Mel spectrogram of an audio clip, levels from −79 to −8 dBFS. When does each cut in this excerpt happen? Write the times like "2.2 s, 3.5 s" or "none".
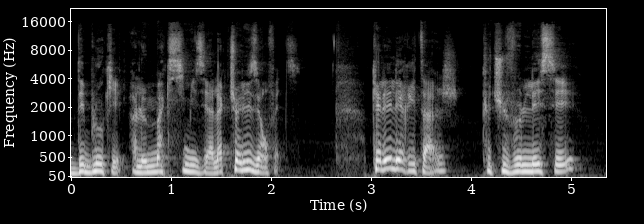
3.0 s, 4.0 s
